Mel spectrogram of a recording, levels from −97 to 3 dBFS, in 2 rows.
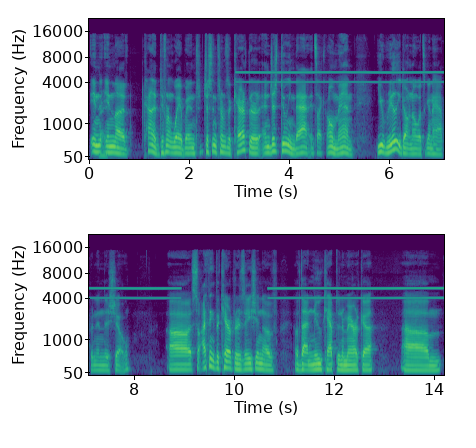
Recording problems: high-pitched whine; loud; from 3 to 9 s and from 11 s on; 5.5 kHz, 9 dB below the speech

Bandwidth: 14.5 kHz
